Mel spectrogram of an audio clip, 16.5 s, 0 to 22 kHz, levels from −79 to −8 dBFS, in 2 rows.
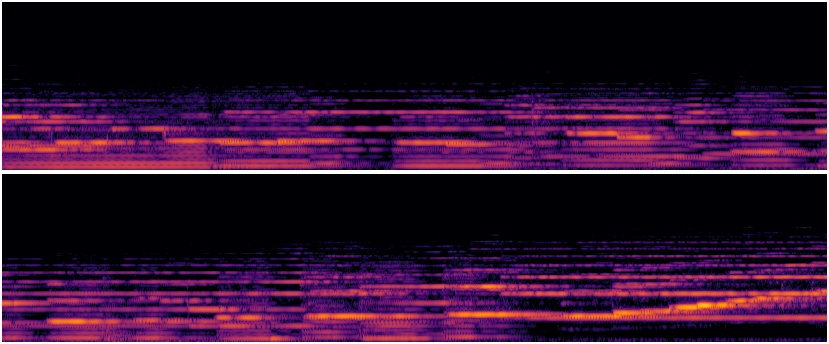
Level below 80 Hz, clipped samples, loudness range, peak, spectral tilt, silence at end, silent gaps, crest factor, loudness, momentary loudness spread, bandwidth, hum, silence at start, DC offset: -66 dBFS; under 0.1%; 9 LU; -16 dBFS; -7 dB/octave; 0 s; none; 18 dB; -33 LUFS; 13 LU; 10 kHz; none; 0 s; under 0.1%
